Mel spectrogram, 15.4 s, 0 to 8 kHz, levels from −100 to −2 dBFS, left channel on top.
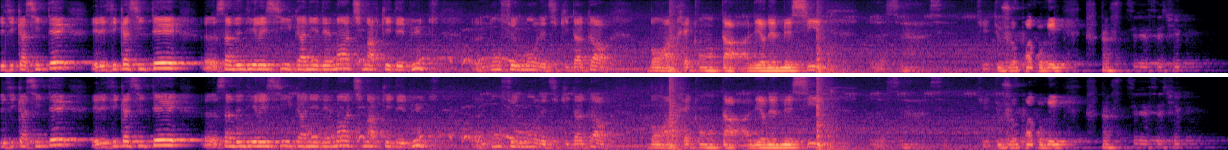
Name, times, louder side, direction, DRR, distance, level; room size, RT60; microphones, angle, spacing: voice 1, 0.0-5.5 5.9-7.7 8.1-10.5 10.9-11.6 12.3-13.4 13.8-14.0, left 2 dB, 60° left, 1.1 m, -30 dB
Bird / Cricket, 2.9-12.7, right 1 dB, 5° left, 1.3 m, -46 dB
sound 1, 7.5-9.2 9.7-11.0 11.4-11.5, right 2 dB, 20° right, 1.0 m, -42 dB
voice 2, 12.4-13.0 13.8-14.7, equal, 35° left, 3.5 m, -47 dB
25.5 x 22.0 x 4.6 m
head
